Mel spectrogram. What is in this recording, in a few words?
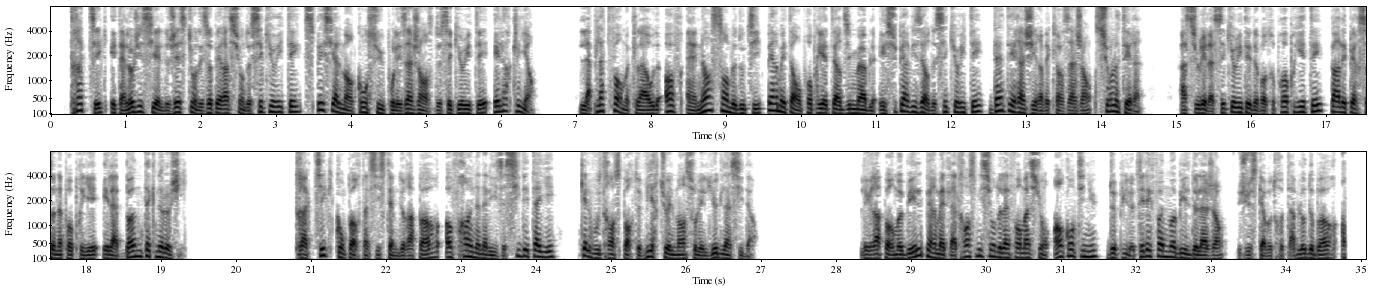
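French, male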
